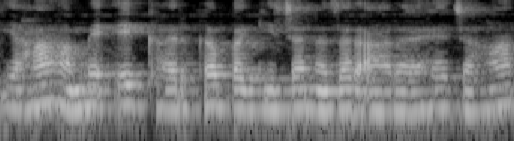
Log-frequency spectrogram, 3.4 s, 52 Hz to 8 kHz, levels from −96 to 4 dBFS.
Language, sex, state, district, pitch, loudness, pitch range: Hindi, female, Bihar, Saharsa, 170 Hz, -28 LUFS, 160-185 Hz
